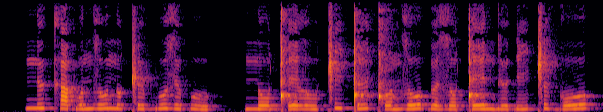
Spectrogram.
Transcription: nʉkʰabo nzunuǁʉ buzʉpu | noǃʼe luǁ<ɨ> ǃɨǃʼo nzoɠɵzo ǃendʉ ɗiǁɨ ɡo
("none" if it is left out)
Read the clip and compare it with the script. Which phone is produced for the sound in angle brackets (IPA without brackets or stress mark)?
i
